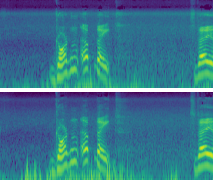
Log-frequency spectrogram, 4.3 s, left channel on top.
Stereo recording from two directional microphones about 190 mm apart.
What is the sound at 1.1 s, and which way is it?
Speech, 10° right (ahead or behind).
